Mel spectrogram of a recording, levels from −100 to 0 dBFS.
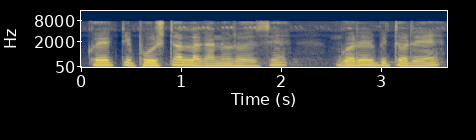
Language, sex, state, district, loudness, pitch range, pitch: Bengali, male, Assam, Hailakandi, -17 LUFS, 140-160 Hz, 155 Hz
